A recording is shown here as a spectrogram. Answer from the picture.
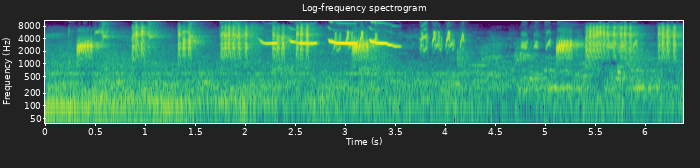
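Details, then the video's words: Bird lure call meant to pull birds out of scrub at once: scratchy chattering bursts, roughly two to three per second, with a short run of clear descending whistles in the middle. "SUARA PIKAT BURUNG pelamboyan ribut"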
